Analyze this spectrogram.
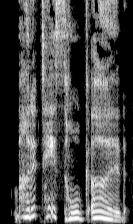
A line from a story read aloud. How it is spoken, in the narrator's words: Sirius whined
